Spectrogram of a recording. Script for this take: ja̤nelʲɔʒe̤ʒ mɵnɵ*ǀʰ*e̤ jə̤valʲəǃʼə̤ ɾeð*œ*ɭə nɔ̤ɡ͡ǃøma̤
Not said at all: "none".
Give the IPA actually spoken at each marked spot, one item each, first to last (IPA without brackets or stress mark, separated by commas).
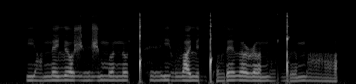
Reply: ǃʰ, œ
